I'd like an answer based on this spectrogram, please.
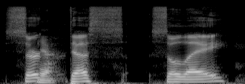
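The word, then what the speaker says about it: Cirque du Soleil: it be Circus, if I say it right, Cirque Du Solei?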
